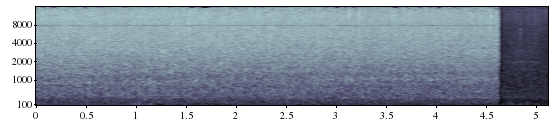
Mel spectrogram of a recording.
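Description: Water rushing from the outlet of Roaring Branch Pond along the Appalachian Trail, a loud steady broadband roar of flowing stream that cuts off abruptly near the end.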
